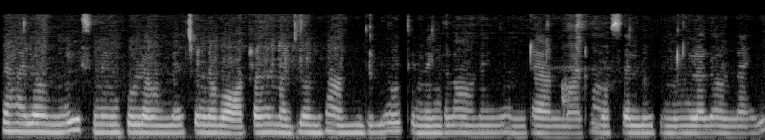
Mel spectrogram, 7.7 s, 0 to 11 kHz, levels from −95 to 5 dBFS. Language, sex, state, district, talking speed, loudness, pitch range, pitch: Telugu, female, Andhra Pradesh, Chittoor, 110 wpm, -24 LUFS, 175-190 Hz, 180 Hz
